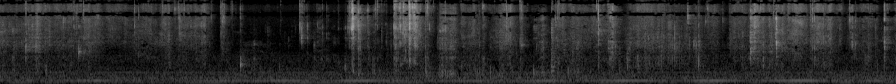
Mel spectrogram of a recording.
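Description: Close-up biting and chewing of crispy spicy pork skins (chicharrón), with irregular sharp crunches scattered through it. A steady low hum runs underneath.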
